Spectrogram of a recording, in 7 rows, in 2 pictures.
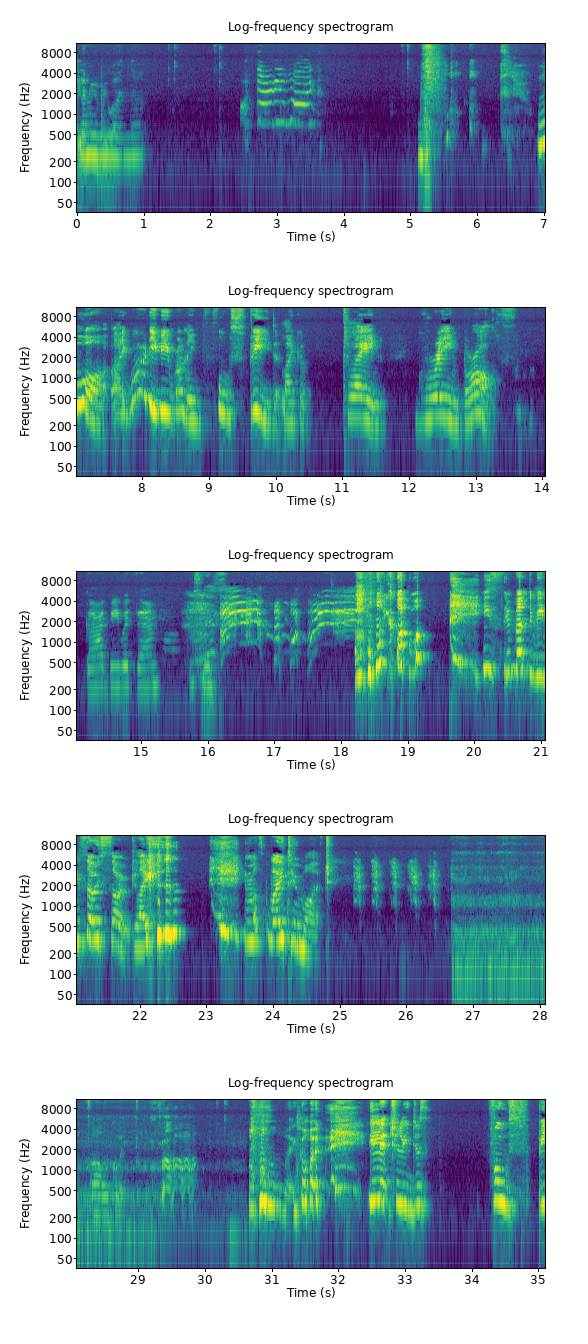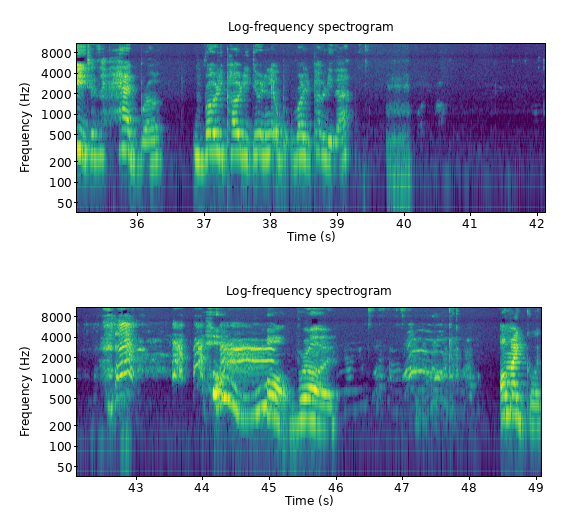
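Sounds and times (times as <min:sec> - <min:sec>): person laughing: 0:15.8 - 0:18.8, 0:22.2 - 0:23.4, 0:25.2 - 0:26.7, 0:29.3 - 0:29.9, 0:42.5 - 0:45.0, 0:46.8 - 0:48.2.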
